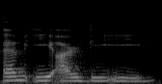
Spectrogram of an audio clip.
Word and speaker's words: merde: How do you pronounce M-E-R-D-E?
